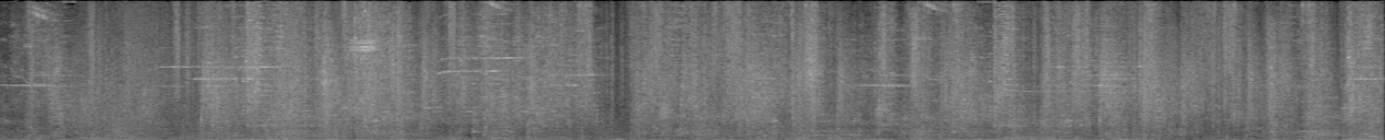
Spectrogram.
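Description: Magical blasts whoosh and crackle in a busy fight.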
